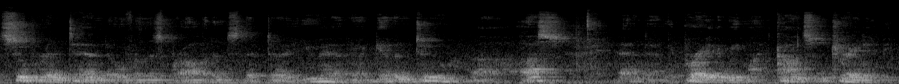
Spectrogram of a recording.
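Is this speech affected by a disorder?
Yes: voice disorder; not contagious.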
